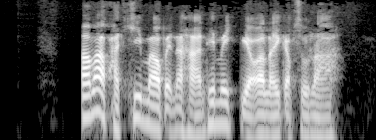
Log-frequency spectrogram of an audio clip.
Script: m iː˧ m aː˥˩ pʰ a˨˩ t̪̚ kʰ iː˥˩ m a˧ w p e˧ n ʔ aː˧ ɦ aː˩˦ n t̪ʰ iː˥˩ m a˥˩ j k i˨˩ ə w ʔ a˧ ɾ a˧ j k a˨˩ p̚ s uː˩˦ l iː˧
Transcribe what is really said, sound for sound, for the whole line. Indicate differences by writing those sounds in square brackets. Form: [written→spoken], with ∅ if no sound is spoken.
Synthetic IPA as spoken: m [iː˧→aː˧] m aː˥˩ pʰ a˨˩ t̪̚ kʰ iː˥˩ m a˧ w p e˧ n ʔ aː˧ ɦ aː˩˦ n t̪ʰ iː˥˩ m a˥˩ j k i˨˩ ə w ʔ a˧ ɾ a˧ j k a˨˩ p̚ s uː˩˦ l [iː˧→aː˧]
